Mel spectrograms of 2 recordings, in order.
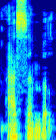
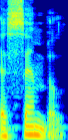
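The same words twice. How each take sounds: First: "assemble" starting with an open a, as in "cat"; wrong pronunciation. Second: "Assemble" starting with a short e, as in "bed"; correct pronunciation. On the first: Teacher showing students the common mistake, æ-SEM-ble. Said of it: "نمیگیم". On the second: Teacher showing students the right vowel, e-SEM-ble. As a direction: say "Assemble" with an e sound at the start, stress on the second syllable. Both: Shown as a demonstration.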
